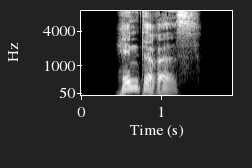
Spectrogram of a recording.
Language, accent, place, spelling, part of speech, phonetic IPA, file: German, Germany, Berlin, hinteres, adjective, [ˈhɪntəʁəs], De-hinteres.ogg
- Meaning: strong/mixed nominative/accusative neuter singular of hinterer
